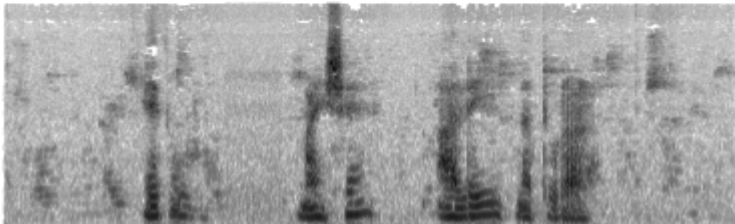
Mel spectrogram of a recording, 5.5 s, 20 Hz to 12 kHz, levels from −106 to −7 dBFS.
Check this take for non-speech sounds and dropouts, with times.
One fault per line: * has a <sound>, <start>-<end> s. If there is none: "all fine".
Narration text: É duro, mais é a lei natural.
all fine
